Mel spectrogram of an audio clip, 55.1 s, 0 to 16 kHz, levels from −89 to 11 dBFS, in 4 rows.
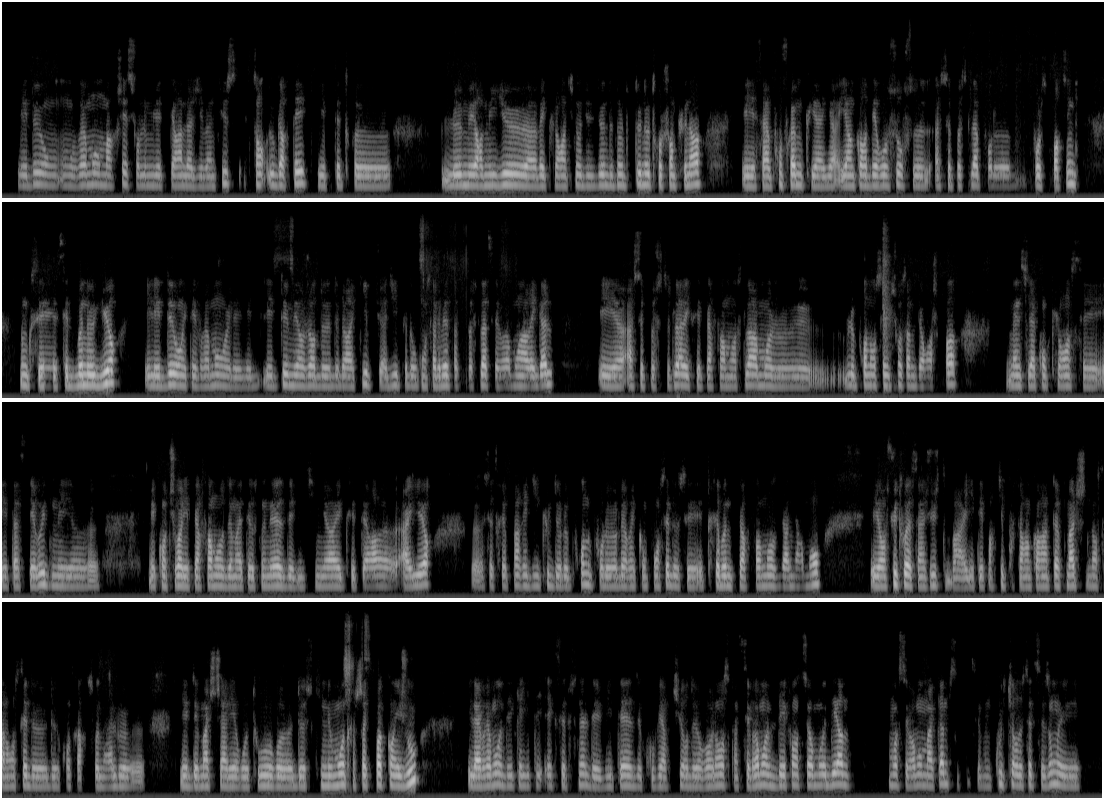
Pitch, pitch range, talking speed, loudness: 155 Hz, 150-165 Hz, 235 wpm, -27 LUFS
